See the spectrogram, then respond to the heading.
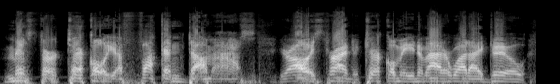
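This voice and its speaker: A man's voice: mid-range voice, flat delivery, extremely slow, vocal fry, slightly rough, full character voice. A man voicing a furious, foul-mouthed grown cartoon grump who rants insults at the top of his lungs. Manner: shouting, ranting insults.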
